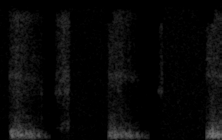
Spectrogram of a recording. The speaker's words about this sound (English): I'm just breathing like in a noisy way for you to hear the pattern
